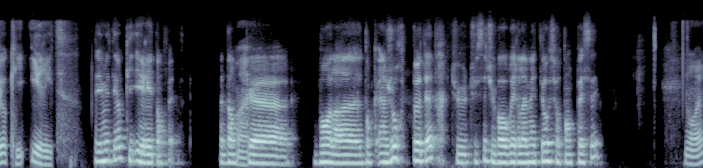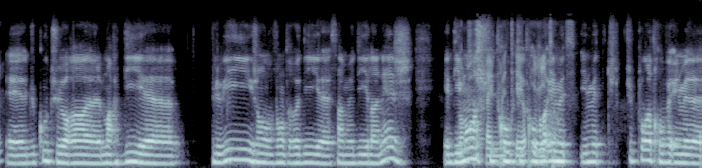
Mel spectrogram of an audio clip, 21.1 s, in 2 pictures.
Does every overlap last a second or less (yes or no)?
no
